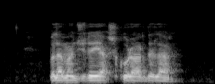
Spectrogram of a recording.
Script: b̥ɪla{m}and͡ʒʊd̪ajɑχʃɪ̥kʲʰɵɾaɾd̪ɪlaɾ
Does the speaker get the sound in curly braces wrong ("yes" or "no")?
no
